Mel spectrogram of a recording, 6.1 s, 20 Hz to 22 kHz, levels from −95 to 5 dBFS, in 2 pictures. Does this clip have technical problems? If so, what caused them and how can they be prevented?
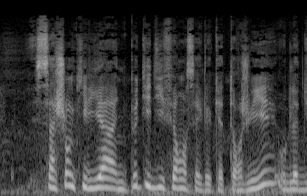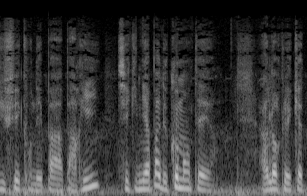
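No, no technical faults here.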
